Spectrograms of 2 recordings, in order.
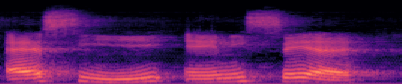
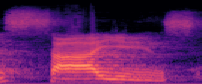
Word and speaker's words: since: Cuidado com a pronúncia dessa palavra, não é science. Science é uma outra palavra de uma outra pronúncia que também existe, que é ciência. Só que esse advérbio aí, since, ele é pronunciado dessa forma.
